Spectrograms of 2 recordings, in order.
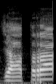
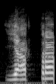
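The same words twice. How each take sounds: First: यात्रा said "jatra", starting on j; Khortha pronunciation. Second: यात्रा said "yatra", starting on y; standard pronunciation. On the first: Teacher showing how we say it, Khortha j in यात्रा. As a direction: swap the y of यात्रा for a j. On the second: Teacher citing the form Khortha speakers avoid, standard y in यात्रा. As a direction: begin यात्रा with a y glide. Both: Shown as a demonstration. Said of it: "हम लोग यात्रा नहीं बोलते हैं".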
